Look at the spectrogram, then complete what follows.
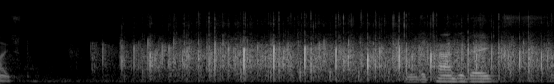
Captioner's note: audience applauding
